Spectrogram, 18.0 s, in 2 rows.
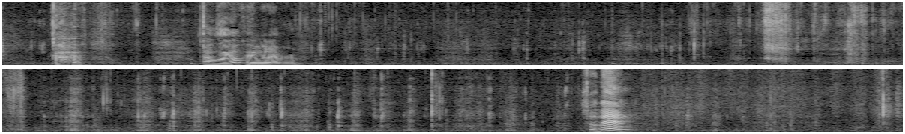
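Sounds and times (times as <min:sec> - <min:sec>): crunchy chewing: 0:03.0 - 0:14.8, 0:15.5 - 0:18.0
crunchy bite into hash brown: 0:06.9 - 0:11.6.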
